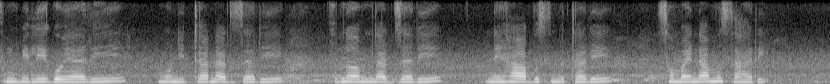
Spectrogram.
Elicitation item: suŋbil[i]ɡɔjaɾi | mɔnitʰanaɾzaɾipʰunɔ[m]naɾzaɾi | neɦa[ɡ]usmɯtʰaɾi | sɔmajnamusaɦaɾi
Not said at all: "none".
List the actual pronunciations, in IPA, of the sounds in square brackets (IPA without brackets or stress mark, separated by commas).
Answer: i, m, b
